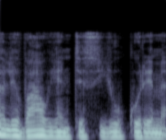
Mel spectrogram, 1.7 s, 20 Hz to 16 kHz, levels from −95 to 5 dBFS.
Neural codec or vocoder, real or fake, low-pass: none; real; 7.2 kHz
